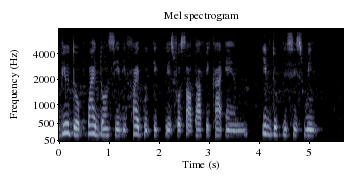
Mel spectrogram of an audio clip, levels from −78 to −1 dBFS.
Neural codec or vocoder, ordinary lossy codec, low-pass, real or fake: none; none; 7.2 kHz; real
